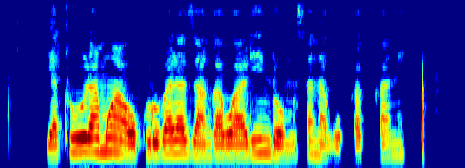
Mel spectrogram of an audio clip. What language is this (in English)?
Ganda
